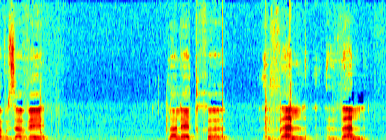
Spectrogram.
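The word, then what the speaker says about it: ذال: Zel, c'est un genre de D et Z mélangés qui se prononce avec la langue derrière les dents du haut de devant.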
